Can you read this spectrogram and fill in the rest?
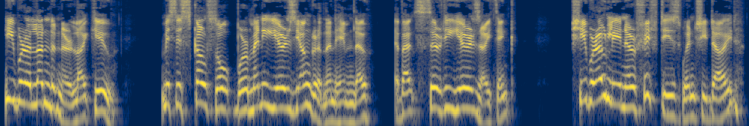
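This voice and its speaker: A man's voice: high-pitched, very animated, normal speed, a bit bright, voice pushed up. A man voicing an anxious middle-aged village woman with a dialect who cares for her mother. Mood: nervous, polite. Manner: timid, dialect "were".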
